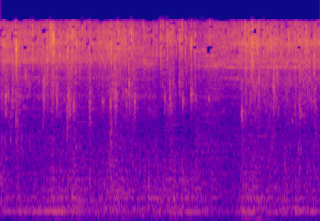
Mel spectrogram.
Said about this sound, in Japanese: まあね、ちょっと手を洗っております。手を洗っているので、ちょっとお水の音が聞こえるかもしれません。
